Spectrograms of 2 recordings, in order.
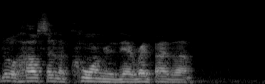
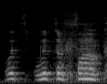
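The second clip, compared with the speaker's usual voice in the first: outraged; 10 semitones higher than usual. Real, not acted. Outraged exclamation.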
